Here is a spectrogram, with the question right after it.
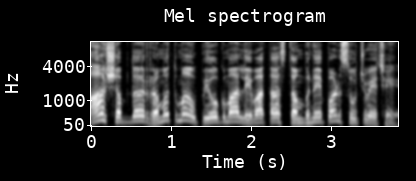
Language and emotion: Gujarati, neutral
